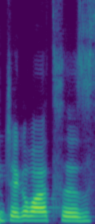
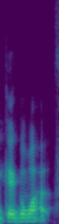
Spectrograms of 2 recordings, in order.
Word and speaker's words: gigawatts: "Jigawatts" is not the normal way we talk about electricity. So I'd just like to bring that. I want you guys to know the lingo. It's usually a hard G when we say gigawatts. Unlike Professor Brown.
